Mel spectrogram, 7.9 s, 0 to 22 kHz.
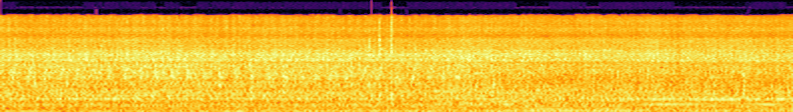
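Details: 2007 Toyota Sienna with suspected piston slap and cold-start ticking, fully warmed after about 45 minutes of driving: an even, steady low idle with only a faint tick underneath; normal warm idle.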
